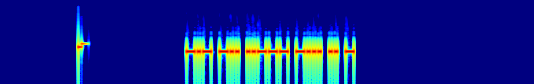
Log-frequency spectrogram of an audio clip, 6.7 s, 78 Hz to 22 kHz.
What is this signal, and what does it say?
Morse code, heard as a keyed tone, about 34 wpm, 700 Hz. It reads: KD2BIT
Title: USA Call Signs 35wpm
